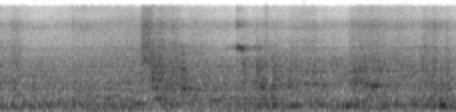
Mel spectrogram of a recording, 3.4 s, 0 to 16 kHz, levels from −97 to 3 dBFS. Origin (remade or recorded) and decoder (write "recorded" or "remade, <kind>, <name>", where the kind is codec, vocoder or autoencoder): remade, autoencoder, DAC-VAE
